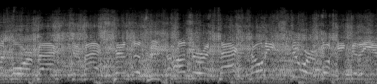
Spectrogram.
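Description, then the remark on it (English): Stock race cars roar past on a speedway, a loud, continuous engine drone whose pitch swells and dips as the cars sweep by, with a voice faintly underneath. The cars come out of the corner back onto the front straightaway with two laps to go, Kurt Busch leading Jeff Gordon and Ryan Newman. “Out of the corner, back into the front straightaway”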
